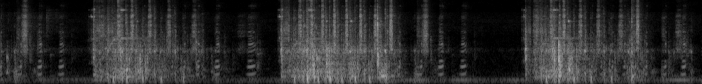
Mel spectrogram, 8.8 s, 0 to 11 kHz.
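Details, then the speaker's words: Free Brute 22 self-propelled mower, 190cc 7.25 gross torque engine, model 7800887, with a sticky throttle: catches in short uneven bursts with popping and stumbling, dying between pulls; owner suspects a sheared flywheel key, not confirmed. "Why is it acting like it's got a shared flywheel key? It's not pulling it back on me."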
